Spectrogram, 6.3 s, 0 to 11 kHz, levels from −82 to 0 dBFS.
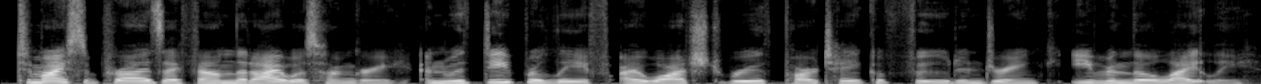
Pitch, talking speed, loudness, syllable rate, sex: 225 Hz, 230 wpm, -20 LUFS, 5.5 syllables/s, female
